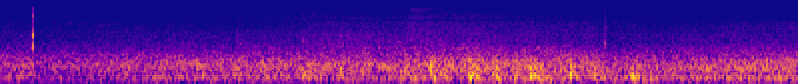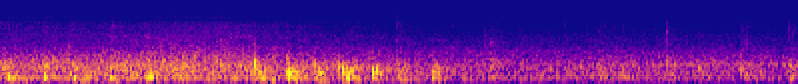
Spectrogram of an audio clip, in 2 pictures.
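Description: Road traffic at a level crossing: a passing vehicle's noise swells to a peak about halfway through, with a quick run of knocks, then fades.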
